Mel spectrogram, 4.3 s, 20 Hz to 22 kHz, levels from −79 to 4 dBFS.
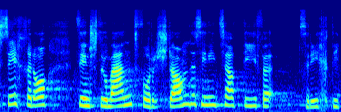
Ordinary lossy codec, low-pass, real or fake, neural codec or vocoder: Opus, 24 kbps; 14.4 kHz; fake; codec, 44.1 kHz, 7.8 kbps, DAC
